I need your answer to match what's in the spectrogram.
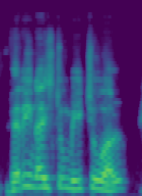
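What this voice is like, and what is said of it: Put-on Indian accent. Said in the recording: “we would love to hear your Indian accent now ... I can very much pull my Indian accent out”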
